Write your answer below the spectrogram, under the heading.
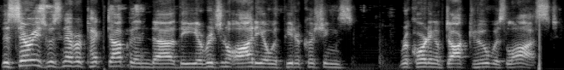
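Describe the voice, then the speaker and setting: A man hosting a live event, chatting casually with halting, hesitant phrasing. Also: a little high, steady tone, a bit bright, faint music behind. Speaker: host of a live script-reading event. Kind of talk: casual group chat.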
